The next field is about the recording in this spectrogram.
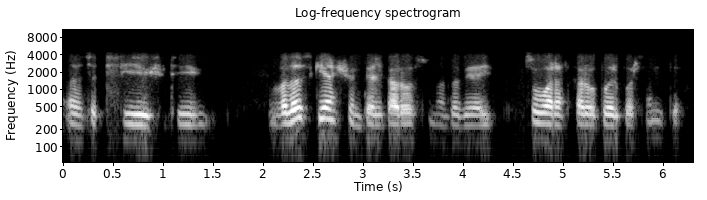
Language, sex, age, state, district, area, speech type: Kashmiri, male, 30-45, Jammu and Kashmir, Srinagar, urban, conversation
